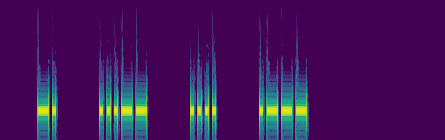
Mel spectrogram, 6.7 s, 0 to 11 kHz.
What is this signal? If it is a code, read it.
Morse code, heard as a keyed tone, about 22 wpm, spaced as for 10 wpm, 700 Hz. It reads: N3HJ
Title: USA Call Signs - 4 Characters - 4x Character Spacing - 22wpm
